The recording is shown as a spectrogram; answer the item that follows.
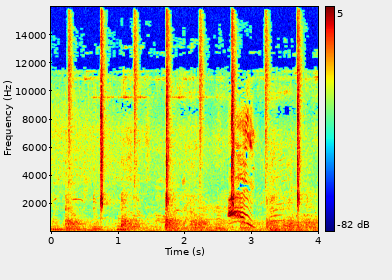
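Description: Background music with a steady beat, about two beats a second, over busy outdoor ambience and indistinct voices. A short falling squeal comes about three seconds in.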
